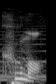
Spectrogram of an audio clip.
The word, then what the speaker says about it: Kumo: called Kos Kum well it's pronounced Kumo Japanese for spider oh Kumon I'm only messing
